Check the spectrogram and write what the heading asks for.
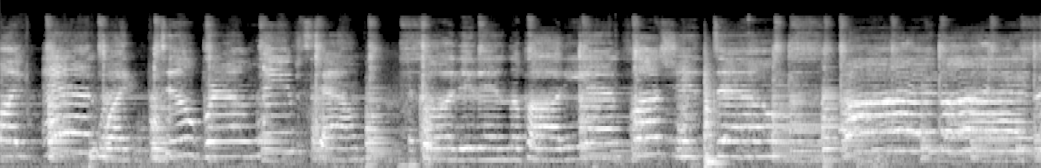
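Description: A children's song playing: a child's voice singing over a backing track.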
